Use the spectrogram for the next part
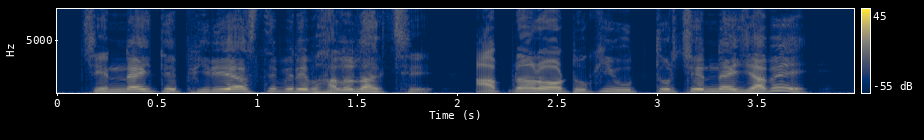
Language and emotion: Bengali, happy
